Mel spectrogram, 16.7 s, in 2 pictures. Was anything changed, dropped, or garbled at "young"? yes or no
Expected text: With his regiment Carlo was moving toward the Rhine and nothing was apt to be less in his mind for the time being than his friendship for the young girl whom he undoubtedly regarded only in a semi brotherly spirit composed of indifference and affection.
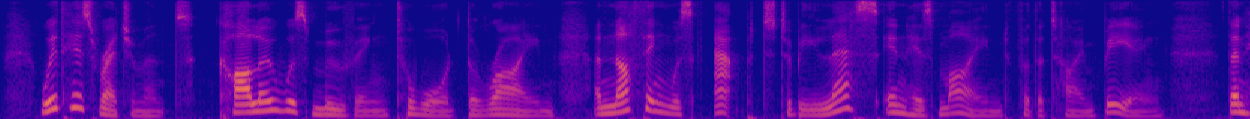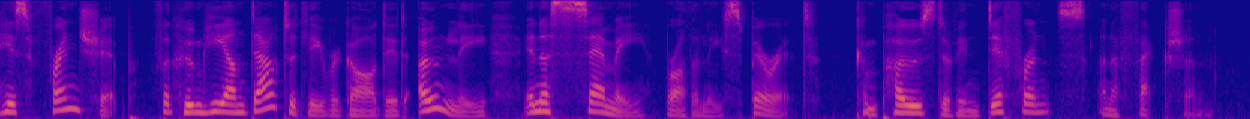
yes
